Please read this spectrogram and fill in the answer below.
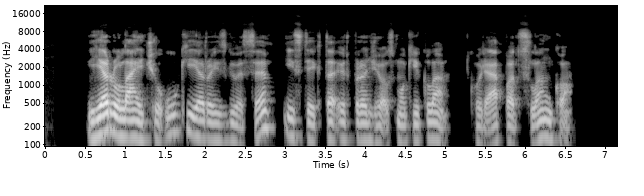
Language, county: Lithuanian, Tauragė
